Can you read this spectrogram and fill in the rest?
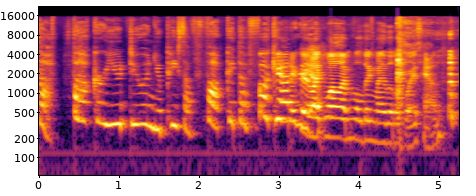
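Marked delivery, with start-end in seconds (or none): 0.0-3.4 play-acted, very high, enraged, furious scream. Retelling what she yelled in front of a ton of people, retelling a scream. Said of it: "I was literally screaming".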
